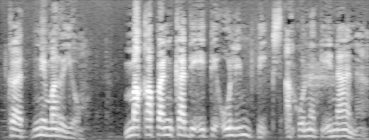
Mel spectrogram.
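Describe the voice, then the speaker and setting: A hopeful village parent with a husky, forceful voice and an Ilocano Filipino accent. The radio drama delivery is wistful and slightly high in pitch. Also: male voice, normal speed, dry recording, full character voice.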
